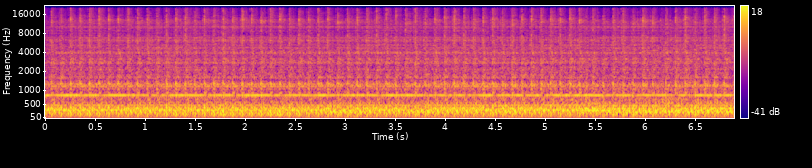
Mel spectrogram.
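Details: 1983 Honda QR50, unrestored 49cc oil-injected single-cylinder two-stroke with automatic clutch, just started after fuel flow checked: fast, crackly popping at a fairly steady pace on full choke; engine caught and keeps running.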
